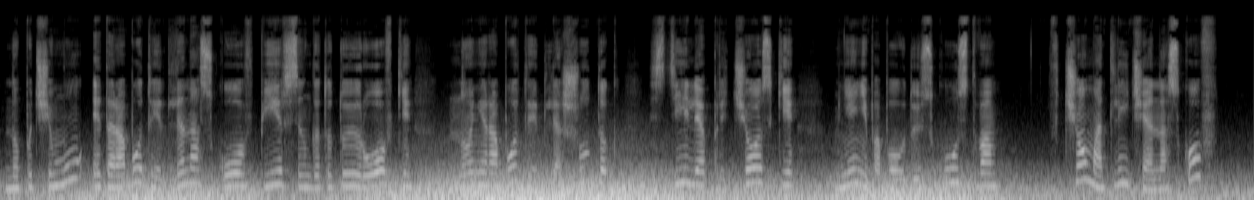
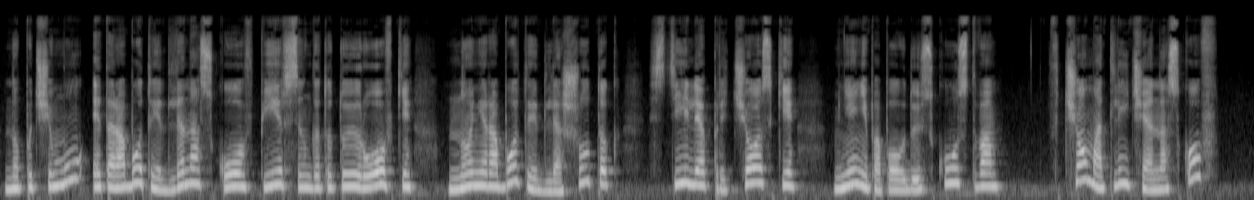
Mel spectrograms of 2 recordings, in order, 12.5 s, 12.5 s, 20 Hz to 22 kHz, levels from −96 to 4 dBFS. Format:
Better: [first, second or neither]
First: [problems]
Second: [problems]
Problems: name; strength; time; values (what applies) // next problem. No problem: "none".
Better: second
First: wind noise on the microphone; heavy; 4 dB below the speech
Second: none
